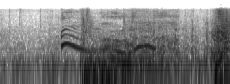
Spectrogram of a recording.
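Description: A cartoon bird squawks as it flies through the air.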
